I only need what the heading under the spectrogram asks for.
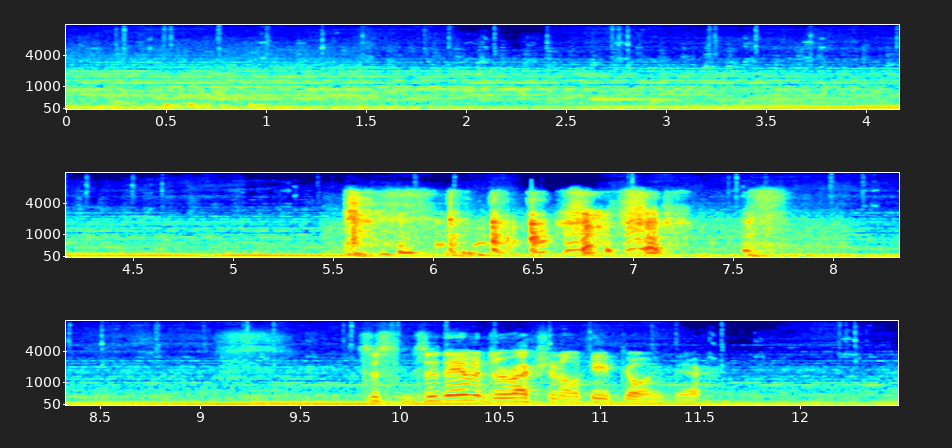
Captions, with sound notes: (Laughing) Just… name a direction, and I'll keep going there.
